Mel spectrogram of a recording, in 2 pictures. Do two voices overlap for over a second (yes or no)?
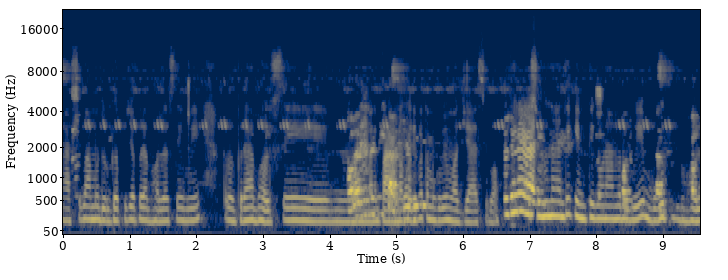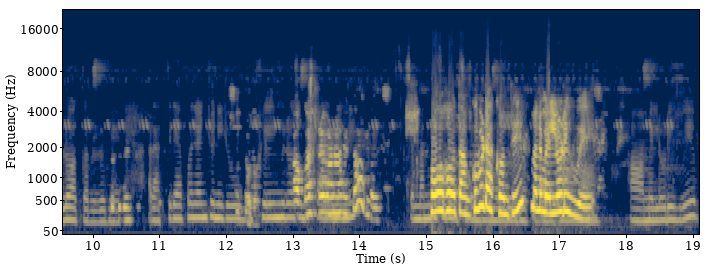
yes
